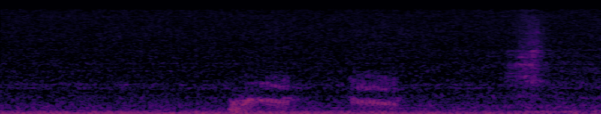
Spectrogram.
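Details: Cat mating call: two short, faint, wavering mid-pitched yowls about a second apart, then a brief higher squeal, over a steady low electrical hum.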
